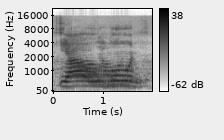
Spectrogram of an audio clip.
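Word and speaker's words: يوم: Fathah bertemu waw sukun. Yaumun. Fathah bertemu dengan Waw sukun. waw sukun. Kemudian harus dibaca apa? Wakof atau berhenti. Sehingga mimnya berubah menjadi sukun atau ma. Kemudian dibacanya Ja. dibacanya gimana? Yaum, dibacanya yaum. Biasanya panjangnya itu 2 sampai 6 harokat.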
